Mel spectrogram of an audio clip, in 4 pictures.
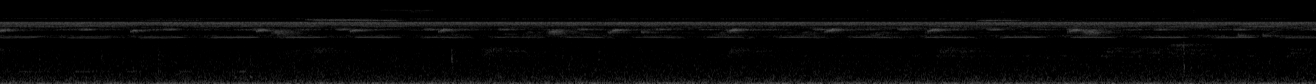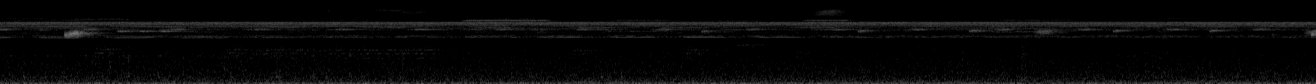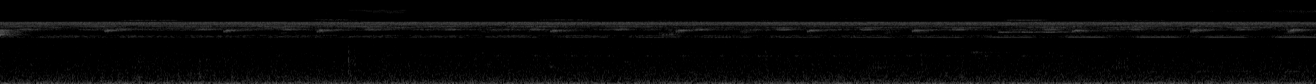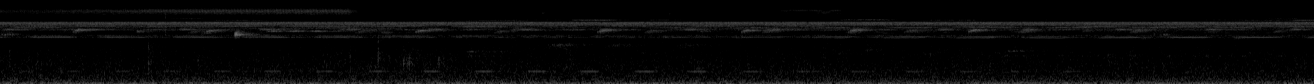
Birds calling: Solitary Black Cacique (Cacicus solitarius), Ferruginous Pygmy-Owl (Glaucidium brasilianum), Tawny-bellied Screech-Owl (Megascops watsonii), unidentified bird

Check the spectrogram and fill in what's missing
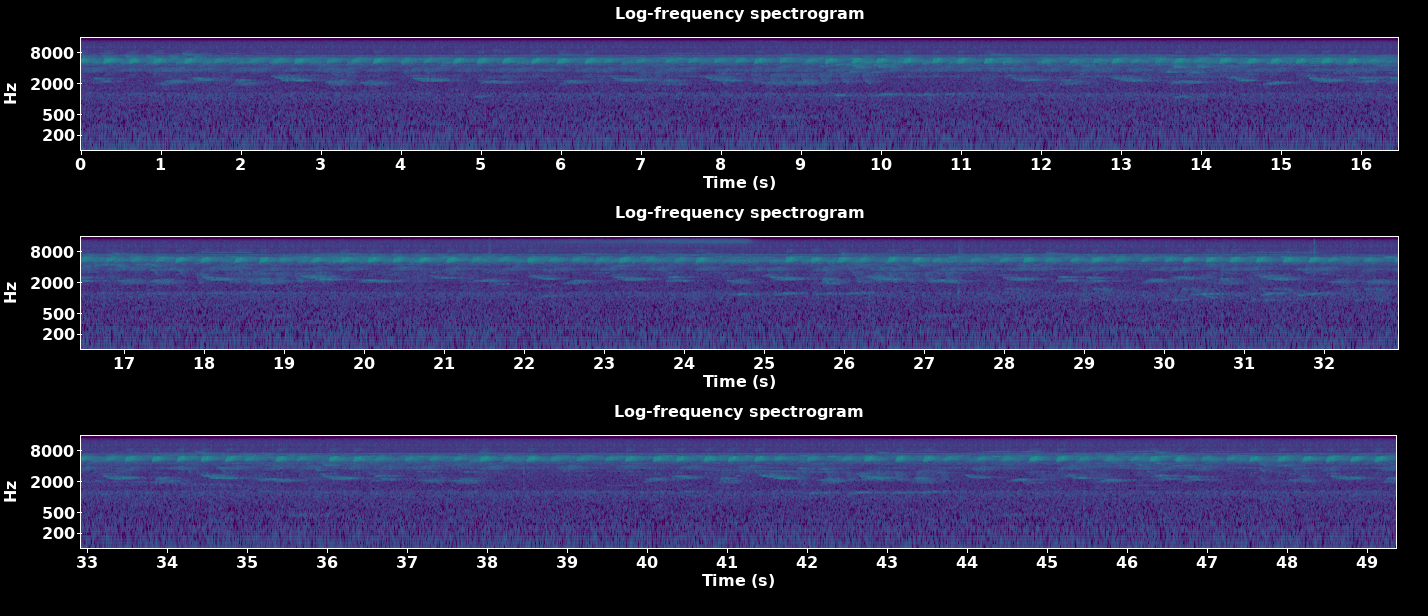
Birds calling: unidentified bird, Black-throated Antbird (Myrmophylax atrothorax), White-winged Becard (Pachyramphus polychopterus), Hauxwell's Thrush (Turdus hauxwelli), Undulated Tinamou (Crypturellus undulatus), Chestnut-winged Foliage-gleaner (Dendroma erythroptera), Russet-backed Oropendola (Psarocolius angustifrons), Buff-throated Woodcreeper (Xiphorhynchus guttatus)

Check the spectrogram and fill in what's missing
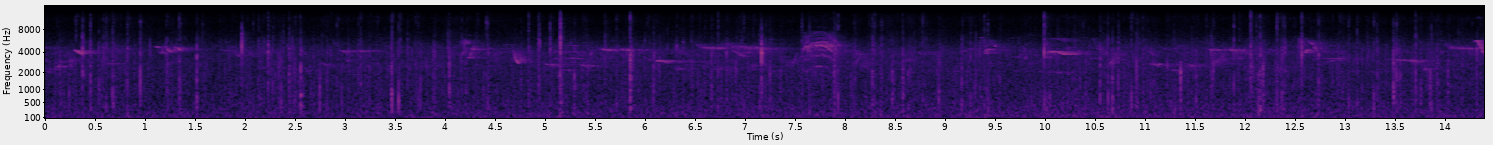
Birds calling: Hawaii Akepa (Loxops coccineus), Apapane (Himatione sanguinea), Hawaii Amakihi (Chlorodrepanis virens)

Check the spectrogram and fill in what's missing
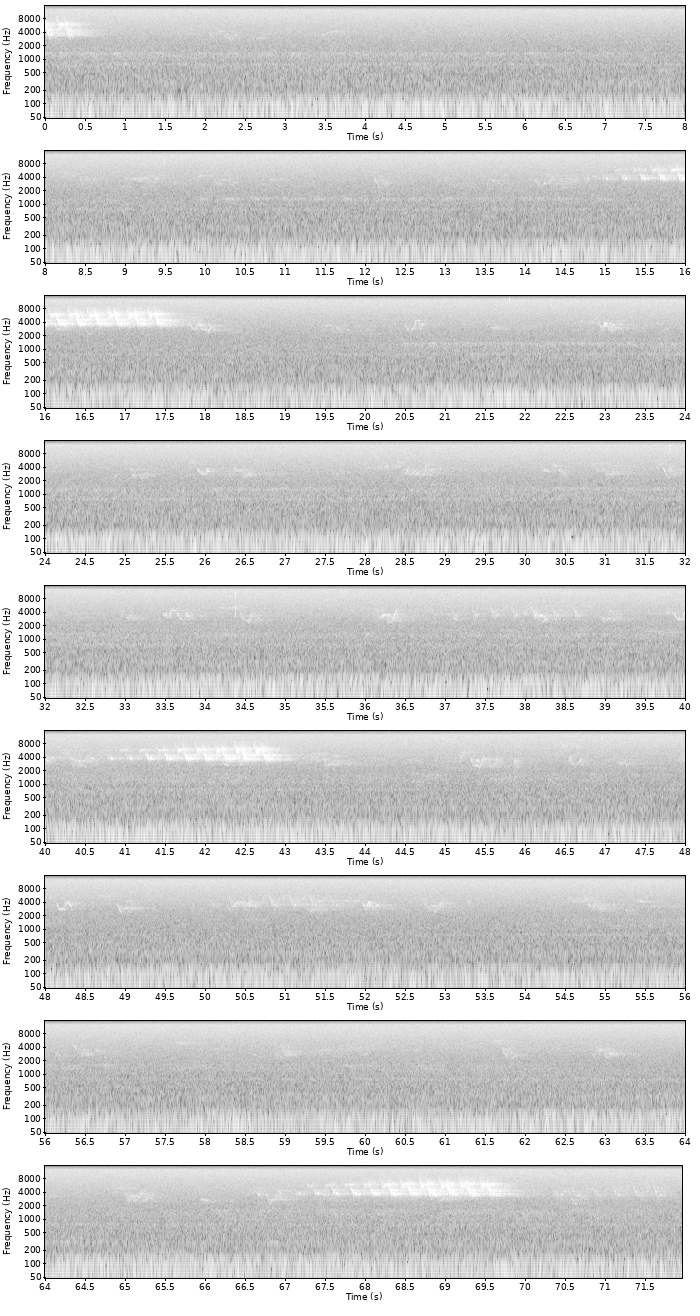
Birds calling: Red-eyed Vireo (Vireo olivaceus), American Crow (Corvus brachyrhynchos), Ovenbird (Seiurus aurocapilla)

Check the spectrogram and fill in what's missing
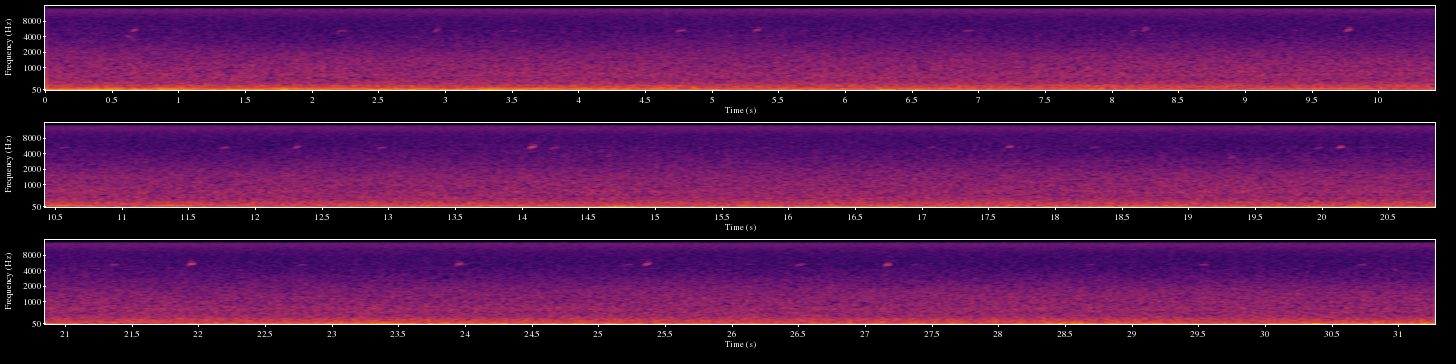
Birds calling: White-crowned Sparrow (Zonotrichia leucophrys), Gray-crowned Rosy-Finch (Leucosticte tephrocotis)

